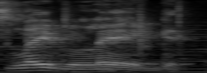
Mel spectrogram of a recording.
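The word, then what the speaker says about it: Sliabh Liag: silky and it's pronounced slave leg it's not spelled like that but that's how it's pronounced oh it's like refine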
